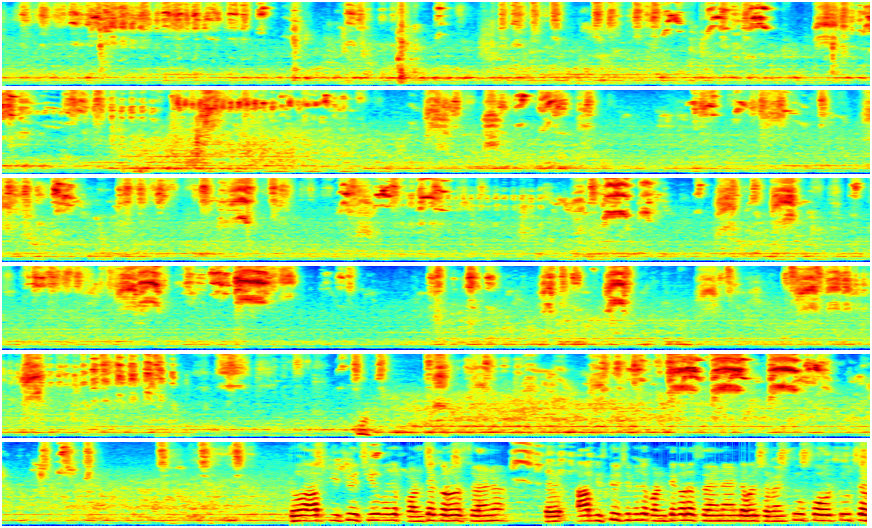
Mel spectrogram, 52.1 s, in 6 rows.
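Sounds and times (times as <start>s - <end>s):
caged birds chirping and squawking: 0.0s - 52.0s
steady low hum: 0.0s - 52.0s.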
